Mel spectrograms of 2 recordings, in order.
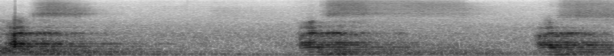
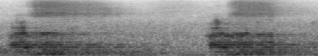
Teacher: tempat keluarnya adalah hujung lidah. Hujung lidah kita akan diletakkan dekat gigi kancip bahagian bawah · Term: huruf sin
